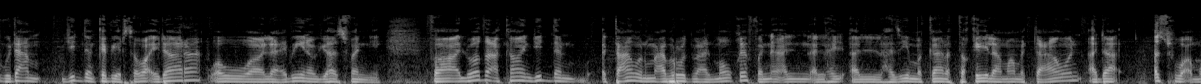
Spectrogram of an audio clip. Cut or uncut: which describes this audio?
cut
